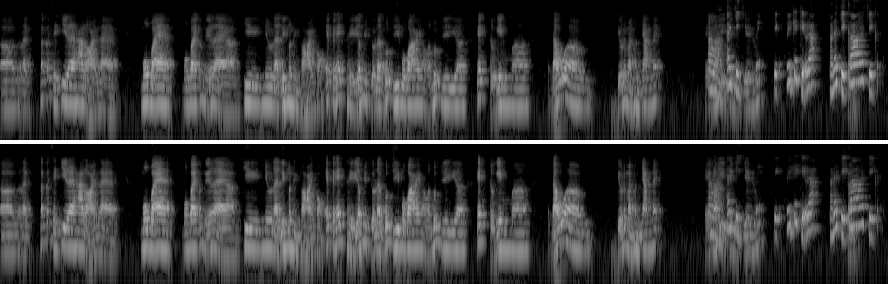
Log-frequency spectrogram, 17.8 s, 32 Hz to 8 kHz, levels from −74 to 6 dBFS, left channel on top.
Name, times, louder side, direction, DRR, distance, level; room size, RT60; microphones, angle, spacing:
voice 1, 0.0-2.3 2.8-9.3 9.5-10.5 11.0-11.8 12.4-13.2 14.1-15.2 17.0-17.1, right 2 dB, 85° right, 3.3 m, -32 dB
voice 2, 14.2-14.9 15.5-17.7, left 4 dB, 65° left, 0.8 m, -33 dB
19.0 x 8.3 x 2.4 m
head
